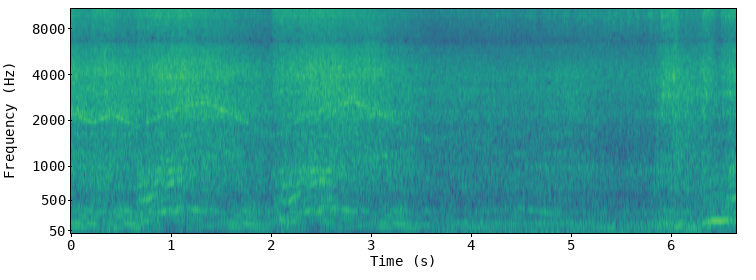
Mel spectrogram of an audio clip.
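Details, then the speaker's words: 1972 Plymouth Fury ex-police car, 440 big-block V8, barn find sat about a decade, just revived: picks up cleanly on each throttle blip and drops back to steady idle, no misfires or rattles; sounds healthy. "I can hardly believe it actually runs but it runs and it idles and it sounds"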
